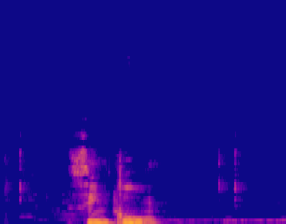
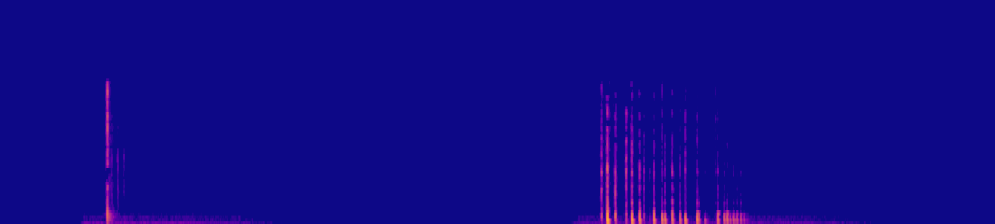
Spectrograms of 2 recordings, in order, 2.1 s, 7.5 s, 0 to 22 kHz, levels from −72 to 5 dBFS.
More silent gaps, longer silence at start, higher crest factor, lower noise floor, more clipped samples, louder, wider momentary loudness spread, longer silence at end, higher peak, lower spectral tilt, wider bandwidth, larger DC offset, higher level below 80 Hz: second, none vs 2.24-4.26 s; second, 0.55 s vs 0.8 s; second, 18 dB vs 36 dB; second, -55 dBFS vs -67 dBFS; neither; first, -21 LUFS vs -30 LUFS; about the same, 19 LU vs 18 LU; second, 0.95 s vs 1.9 s; second, -8 dBFS vs 0 dBFS; first, -5.5 dB/octave vs -2.5 dB/octave; second, 9.4 kHz vs 13.5 kHz; neither; second, -70 dBFS vs -64 dBFS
